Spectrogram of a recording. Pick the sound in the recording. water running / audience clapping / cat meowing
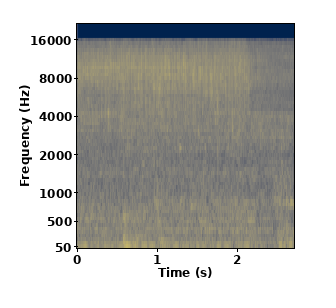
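water running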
